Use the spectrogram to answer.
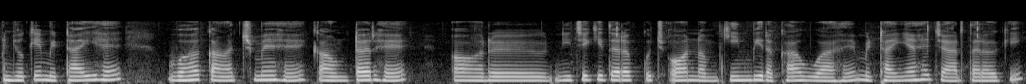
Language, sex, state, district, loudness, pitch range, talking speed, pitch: Hindi, female, Bihar, Gaya, -16 LUFS, 180-200 Hz, 165 wpm, 190 Hz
